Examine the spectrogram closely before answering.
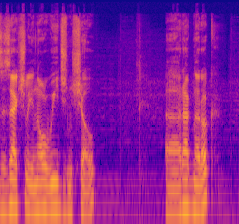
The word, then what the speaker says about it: Ragnarök: Well, to be fair, if I one of my favorite shows is actually a Norwegian show, Ragnarok, or Ragnarök, if you want to pronounce it more properly, I think.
